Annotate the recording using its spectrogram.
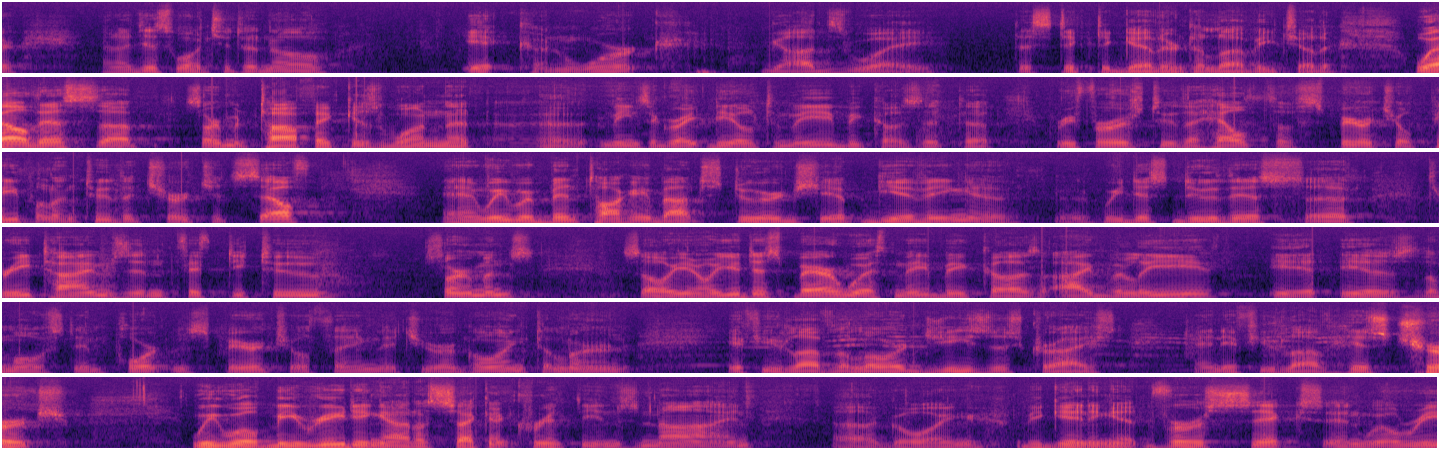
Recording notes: Preached at Paradise Valley Christin Church.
